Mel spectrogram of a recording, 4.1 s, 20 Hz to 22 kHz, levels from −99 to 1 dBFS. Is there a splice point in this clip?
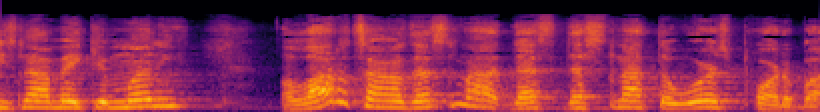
no; 0 cuts

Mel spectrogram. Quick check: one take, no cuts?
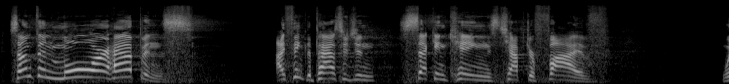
no; 2 cuts; at 2.5 s, 3.0 s

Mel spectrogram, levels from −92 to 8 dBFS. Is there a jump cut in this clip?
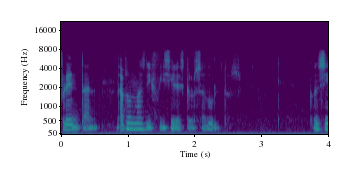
yes; 1 cut; at 1.0 s

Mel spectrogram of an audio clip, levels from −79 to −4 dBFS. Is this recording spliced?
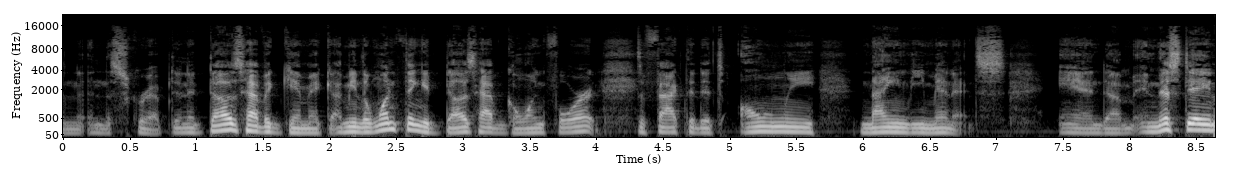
yes; 1 cut; at 4.3 s

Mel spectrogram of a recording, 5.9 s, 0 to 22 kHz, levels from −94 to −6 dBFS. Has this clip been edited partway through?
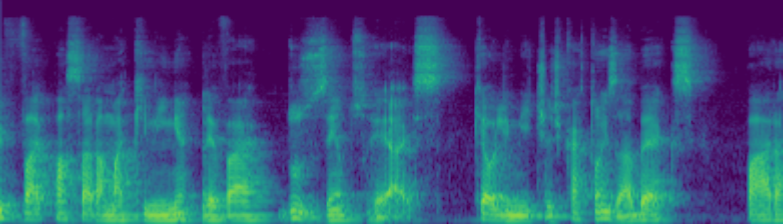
yes; 2 cuts; at 1.5 s, 4.1 s

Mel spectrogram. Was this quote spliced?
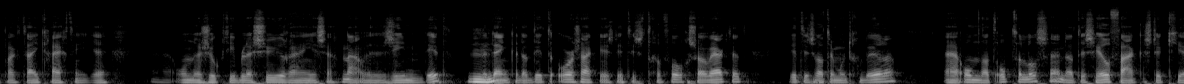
no; 0 cuts

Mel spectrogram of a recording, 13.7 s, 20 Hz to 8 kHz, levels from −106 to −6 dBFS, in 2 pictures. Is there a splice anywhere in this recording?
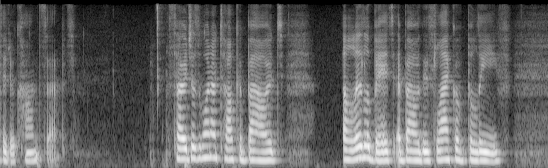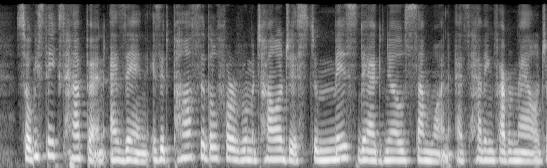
yes; 1 cut; at 7.3 s

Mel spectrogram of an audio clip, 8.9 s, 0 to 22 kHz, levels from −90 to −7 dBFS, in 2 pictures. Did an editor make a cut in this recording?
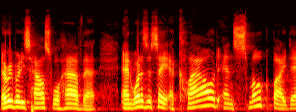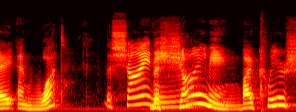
no; 0 cuts

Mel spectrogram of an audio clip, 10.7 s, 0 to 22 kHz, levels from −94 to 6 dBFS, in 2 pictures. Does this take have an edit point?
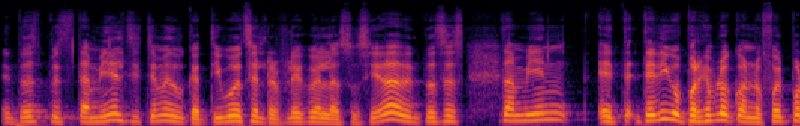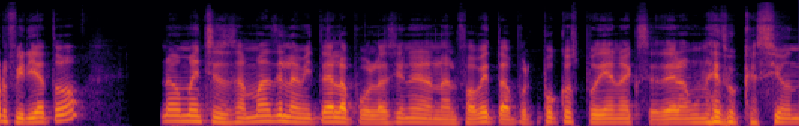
yes; 2 cuts; at 3.3 s, 8.9 s

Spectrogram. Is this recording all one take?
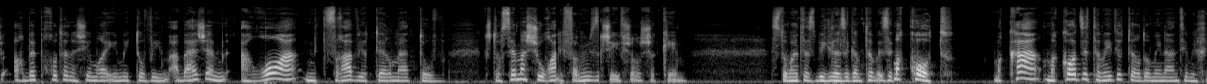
no; 4 cuts; at 5.6 s, 6.0 s, 8.4 s, 8.9 s

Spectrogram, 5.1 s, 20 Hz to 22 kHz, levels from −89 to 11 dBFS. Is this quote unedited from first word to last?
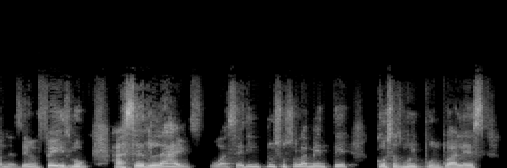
yes; 0 cuts

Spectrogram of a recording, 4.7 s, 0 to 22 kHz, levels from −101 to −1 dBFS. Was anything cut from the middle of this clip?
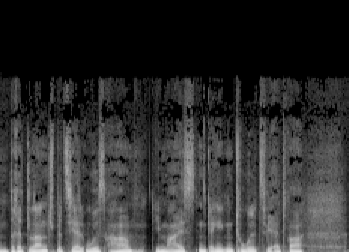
no; 0 cuts

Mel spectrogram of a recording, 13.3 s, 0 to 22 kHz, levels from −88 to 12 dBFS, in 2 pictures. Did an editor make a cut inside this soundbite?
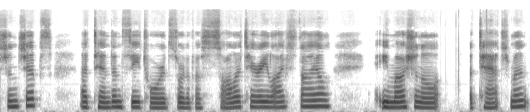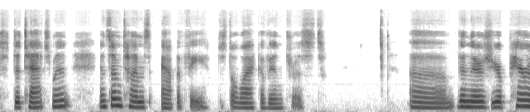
no; 0 cuts

